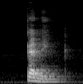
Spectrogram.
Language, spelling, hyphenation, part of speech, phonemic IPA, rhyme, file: Dutch, penning, pen‧ning, noun, /ˈpɛ.nɪŋ/, -ɛnɪŋ, Nl-penning.ogg
- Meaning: 1. a small coin, usually made of silver but later also of gold; penny 2. a medal or commemoration coin 3. money, cash 4. coin 5. pin, pinning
